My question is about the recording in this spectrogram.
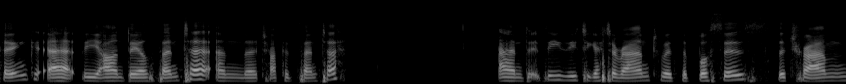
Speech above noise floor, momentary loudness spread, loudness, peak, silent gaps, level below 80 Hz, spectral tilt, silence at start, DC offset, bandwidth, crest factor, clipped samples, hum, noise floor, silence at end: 40 dB; 9 LU; -36 LUFS; -16 dBFS; none; -90 dBFS; -4.5 dB/octave; 0.05 s; under 0.1%; 16.5 kHz; 20 dB; under 0.1%; none; -75 dBFS; 0 s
